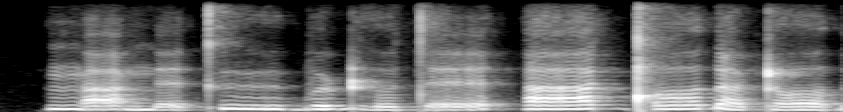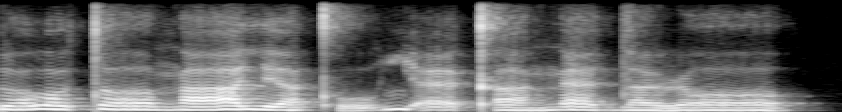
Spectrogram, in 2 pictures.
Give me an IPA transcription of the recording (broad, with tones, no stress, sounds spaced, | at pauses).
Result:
ŋ a̰˦˨ ŋ ɛ̰˧˥ kʼ ʉː˦˨ b ɵ˧˥ ɖʱ ɵ˨˩ t ɛ̰˧˥ | aː˧˥ ǃʼ ʌː˧˥ ɗ a˨˩ ʈ ʌː˨˩ ɗ ɵ˧˥ lˠ ɵ˧˥ t ʌː˦˨ ŋ aː˧˥ lʲ a˨˩ kʼ o̰˩˥ ʎ æ̰˧˥ kʼ a˨˩ ŋ æ˦˨ d a˨˩ ɭ ʌː˨˩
